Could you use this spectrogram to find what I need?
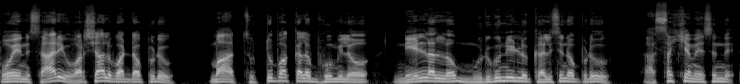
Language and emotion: Telugu, disgusted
